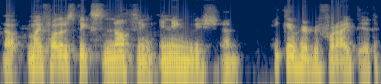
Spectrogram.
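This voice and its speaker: A man's voice: fairly low pitch, a little slow, darkish tone. An actor playing an earnest young Mexican man who mixes in Spanish phrases, in a play reading.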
